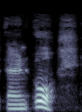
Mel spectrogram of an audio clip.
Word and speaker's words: os: And os is pronounced un os.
